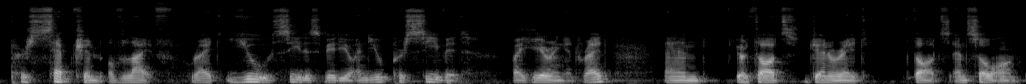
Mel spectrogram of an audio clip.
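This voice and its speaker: A self-improvement vlogger, a nineteen-year-old man with a lowish, darkish voice, gives a casual motivational talk to camera. He speaks emphatically, repeats himself and keeps checking in with the listener.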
